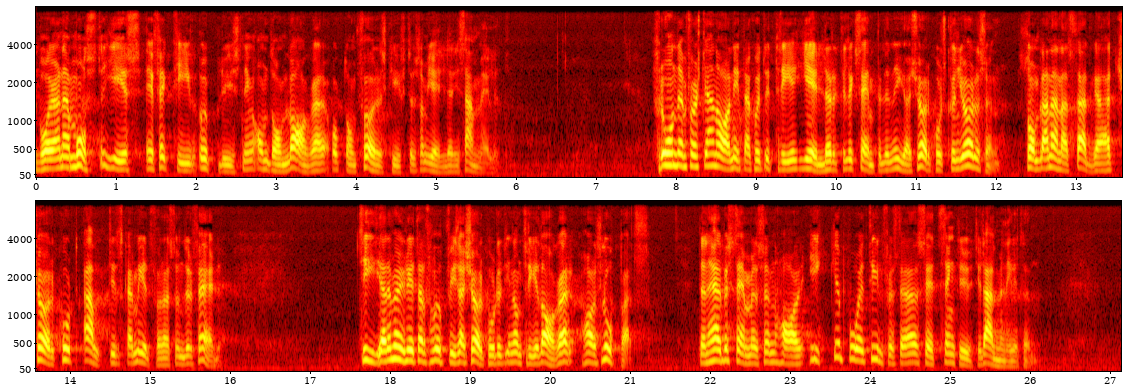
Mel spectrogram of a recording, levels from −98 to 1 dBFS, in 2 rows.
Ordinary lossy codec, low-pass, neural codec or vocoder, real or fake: none; 7.2 kHz; codec, 16 kHz, 8 kbps, FunCodec, trained on LibriTTS, 25 frames a second; fake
